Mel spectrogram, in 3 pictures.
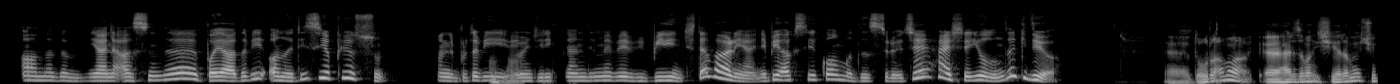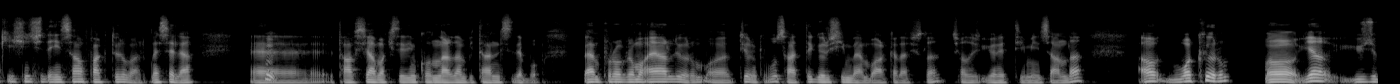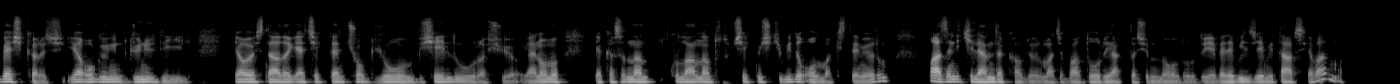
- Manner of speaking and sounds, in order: other background noise
- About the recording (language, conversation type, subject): Turkish, advice, Zaman yönetiminde önceliklendirmekte zorlanıyorum; benzer işleri gruplayarak daha verimli olabilir miyim?
- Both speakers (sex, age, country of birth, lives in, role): female, 30-34, Turkey, Netherlands, advisor; male, 30-34, Turkey, Bulgaria, user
